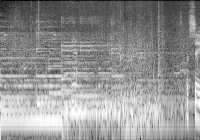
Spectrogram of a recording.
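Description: Background music with long held tones that thins out over the first couple of seconds, giving way to the wind and water noise of a sailboat under way. A voice speaks briefly at the end.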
